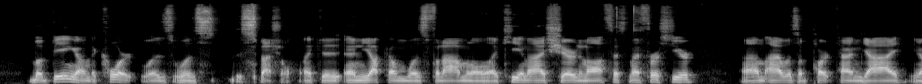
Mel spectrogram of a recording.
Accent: Illinois, United States; My family had all moved to Wisconsin. And so I grew up in Illinois.

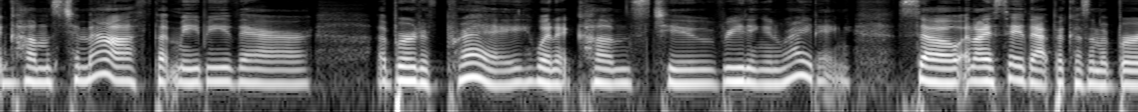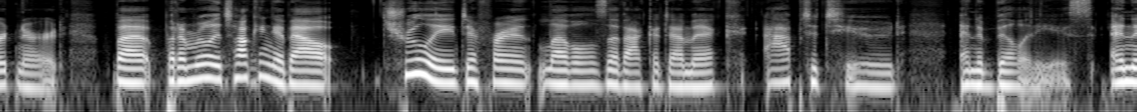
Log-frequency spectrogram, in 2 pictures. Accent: New Jersey, United States; not to sound like the Sopranos, and you know we are from New Jersey

